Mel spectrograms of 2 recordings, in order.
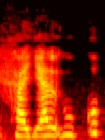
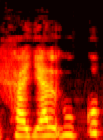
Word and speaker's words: Hayal Gücü: editora en la editorial Hayal Gukü. ¿Así se pronuncia, Ilse? Es Hayal Gukü porque es una palabra en turco. Es Hayal Gukü porque es una palabra en turco.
